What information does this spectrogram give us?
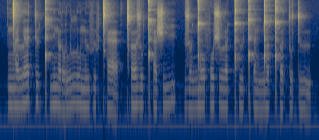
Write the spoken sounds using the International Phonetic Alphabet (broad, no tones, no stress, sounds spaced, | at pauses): ŋ͡ǀ æ lː ɛ tː y ǃʰ i n œ ɾ o ɾ u lː u n ʉ f y f ǀʰ æ | ǀʰ œ z u ǃʰ æ ʃ i | z ɵ ŋ͡ǃ o f o ʃ lː œ ǃʰ ʉ ǃʰ ɛ n ŋ͡ǃ œ ǃʰ œ tː u tː ʉ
